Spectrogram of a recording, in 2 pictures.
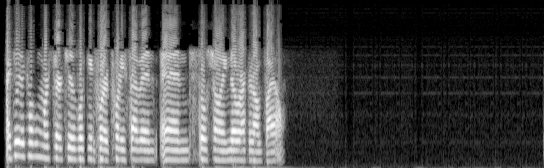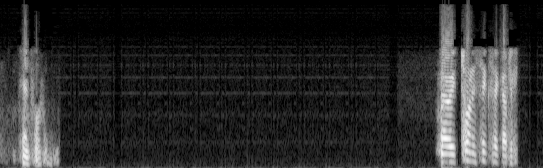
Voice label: scanner audio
